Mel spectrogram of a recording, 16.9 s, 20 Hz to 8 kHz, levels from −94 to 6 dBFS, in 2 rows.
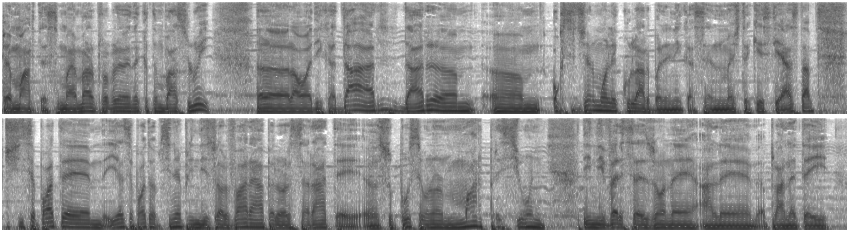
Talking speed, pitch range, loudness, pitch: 150 wpm, 85-105 Hz, -17 LUFS, 90 Hz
